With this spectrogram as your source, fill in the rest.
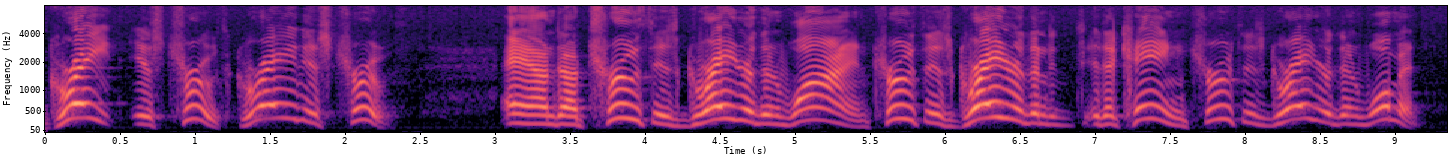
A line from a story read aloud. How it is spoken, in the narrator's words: the crowd of people at the feast of Darius, they were shouting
